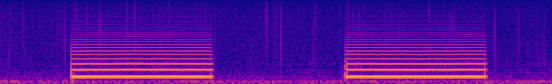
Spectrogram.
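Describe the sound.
Two middle C tones, each with a rapid attack and a rapid cutoff, hold steady for about a second apiece and are separated by a short pause. Their timbre is bright and rich in overtones.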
